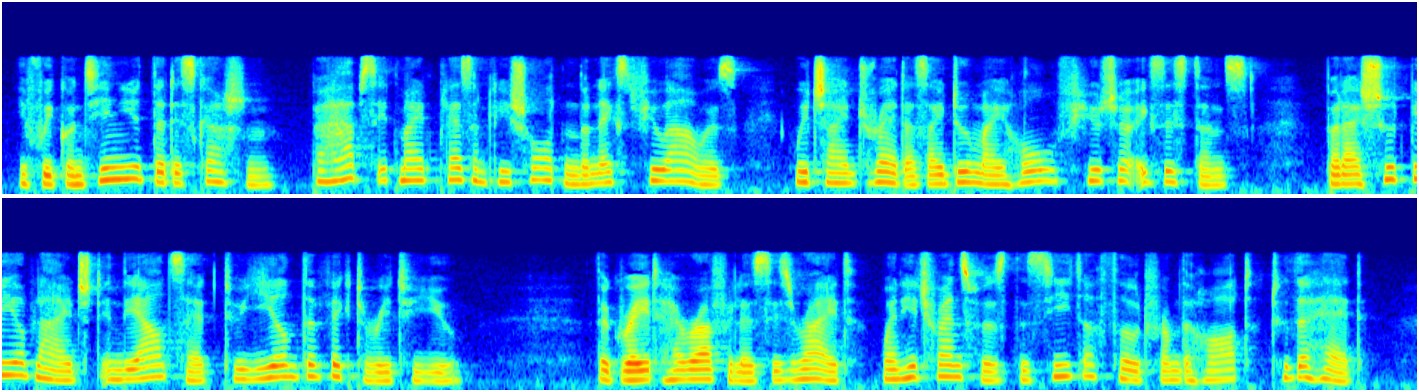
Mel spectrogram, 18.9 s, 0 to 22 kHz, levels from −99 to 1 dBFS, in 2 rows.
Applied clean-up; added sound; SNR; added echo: none; none; none; none.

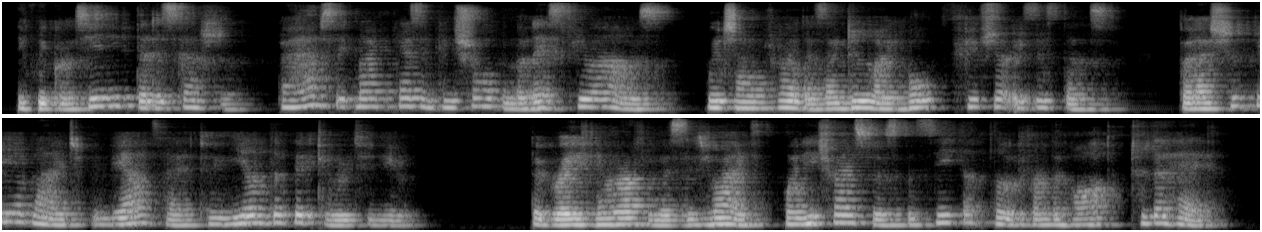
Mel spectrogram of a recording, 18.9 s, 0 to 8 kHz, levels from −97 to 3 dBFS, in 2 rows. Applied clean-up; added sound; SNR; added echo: neural mask model DeepFilterNet 3.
